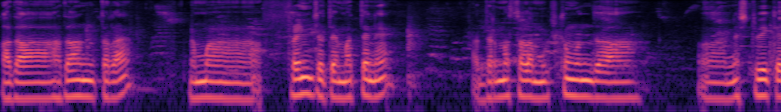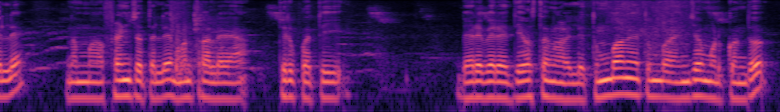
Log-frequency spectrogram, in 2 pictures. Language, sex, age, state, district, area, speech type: Kannada, male, 30-45, Karnataka, Vijayanagara, rural, spontaneous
